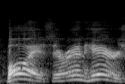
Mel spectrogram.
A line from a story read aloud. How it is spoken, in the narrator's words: she shouted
